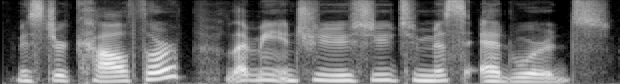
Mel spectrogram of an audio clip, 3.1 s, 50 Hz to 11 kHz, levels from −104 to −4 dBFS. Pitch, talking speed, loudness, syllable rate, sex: 200 Hz, 175 wpm, -18 LUFS, 5.1 syllables/s, female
